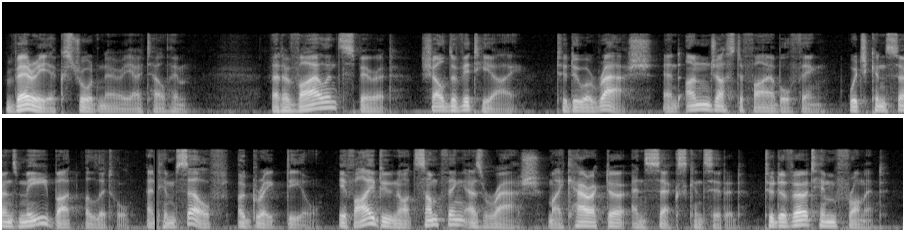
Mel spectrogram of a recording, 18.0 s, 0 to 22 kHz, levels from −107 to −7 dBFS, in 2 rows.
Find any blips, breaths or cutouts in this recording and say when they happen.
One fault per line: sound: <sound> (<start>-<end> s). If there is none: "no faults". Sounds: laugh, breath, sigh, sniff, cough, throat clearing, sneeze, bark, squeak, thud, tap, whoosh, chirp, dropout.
sound: dropout (10.5-10.6 s)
